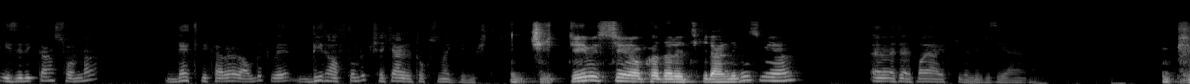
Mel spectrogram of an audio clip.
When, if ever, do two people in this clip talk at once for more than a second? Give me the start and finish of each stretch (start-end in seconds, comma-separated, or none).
none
